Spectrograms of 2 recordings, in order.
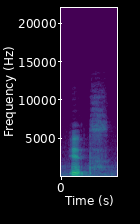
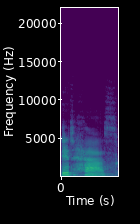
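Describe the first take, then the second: First: The words are contracted into one syllable. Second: Two full words are said, without contraction.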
